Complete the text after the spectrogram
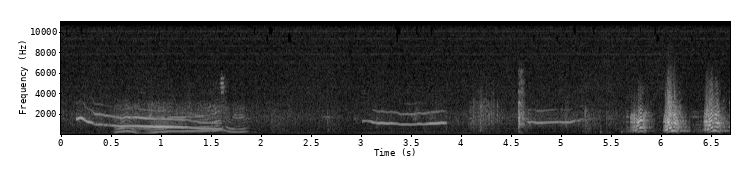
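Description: Several dogs howl together in a wavering chorus.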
